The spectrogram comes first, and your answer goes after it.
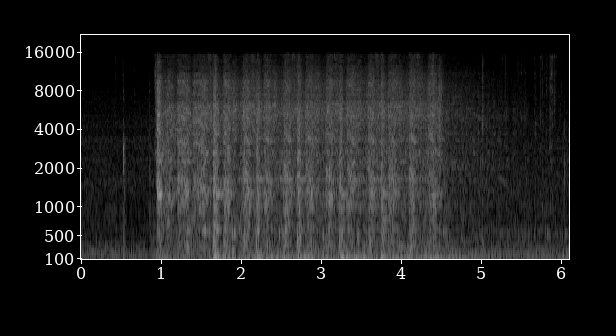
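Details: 2007 Suzuki Forenza that overheated and cut off, upper radiator hose then replaced and coolant refilled: starter cranks steadily about three turns a second for several seconds but engine never catches; cause unknown.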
